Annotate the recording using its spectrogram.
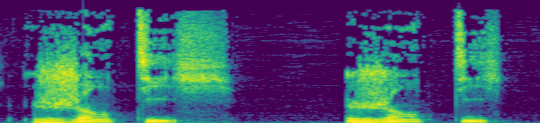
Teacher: So remember this final L is not pronounced.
